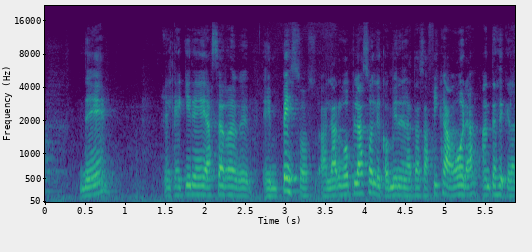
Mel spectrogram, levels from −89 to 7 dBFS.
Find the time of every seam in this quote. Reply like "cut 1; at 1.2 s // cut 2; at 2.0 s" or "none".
cut 1; at 2.6 s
